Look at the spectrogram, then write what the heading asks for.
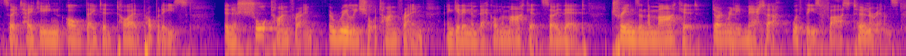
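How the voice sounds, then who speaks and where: A woman speaks with a slight New Zealand accent. Audible room echo and noticeable background noise are in the recording. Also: moderate pace. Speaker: downsizing and property renovation business owner. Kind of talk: podcast interview.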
